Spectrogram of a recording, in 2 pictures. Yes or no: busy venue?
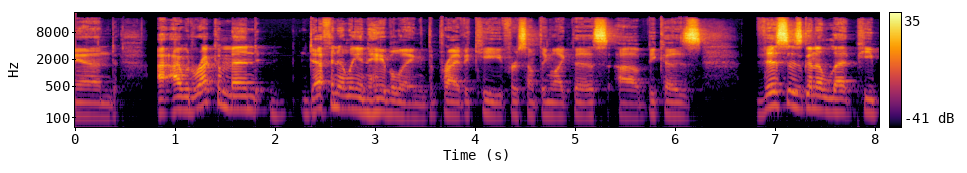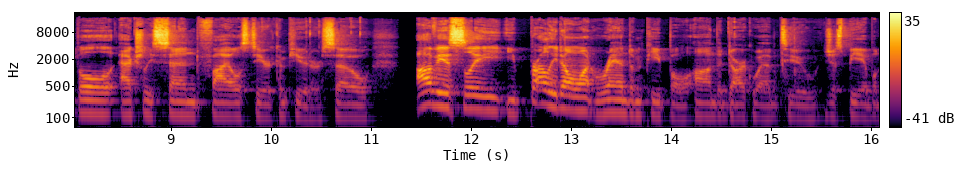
no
